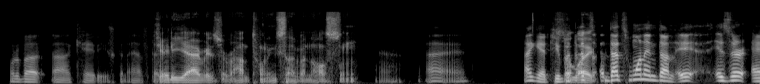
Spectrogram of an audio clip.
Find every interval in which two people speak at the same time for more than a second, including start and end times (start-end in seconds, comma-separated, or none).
none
